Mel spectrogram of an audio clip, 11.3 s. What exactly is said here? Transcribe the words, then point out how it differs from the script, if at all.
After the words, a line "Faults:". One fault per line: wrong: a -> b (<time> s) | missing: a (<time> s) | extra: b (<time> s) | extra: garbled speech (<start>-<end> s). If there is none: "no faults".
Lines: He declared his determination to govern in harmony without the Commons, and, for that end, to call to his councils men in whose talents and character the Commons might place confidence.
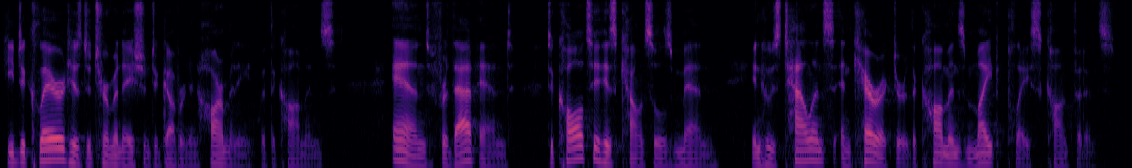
He declared his determination to govern in harmony with the Commons, and, for that end, to call to his councils men in whose talents and character the Commons might place confidence.
Faults:
wrong: without -> with (2.6 s)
